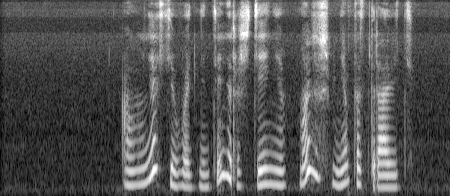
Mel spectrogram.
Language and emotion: Russian, positive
